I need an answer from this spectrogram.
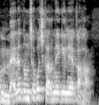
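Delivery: ordinary talk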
